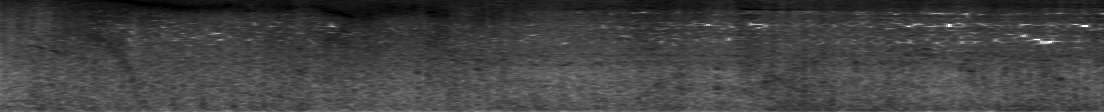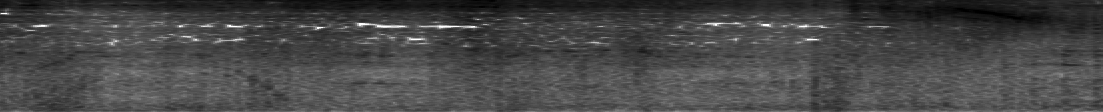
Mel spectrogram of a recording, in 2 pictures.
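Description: Container flatcars of a freight train rolling past close by at speed: a steady rush of steel wheels on rail that swells every couple of seconds as each car's wheelsets go by.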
